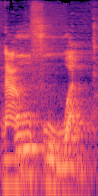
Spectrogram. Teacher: Jadi fanya itu disukunkan akan tetapi harus didamahkan kufuan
